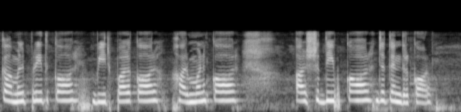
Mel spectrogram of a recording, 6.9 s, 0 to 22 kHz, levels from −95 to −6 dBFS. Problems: none marked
